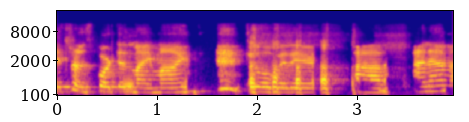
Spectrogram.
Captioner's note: laughs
